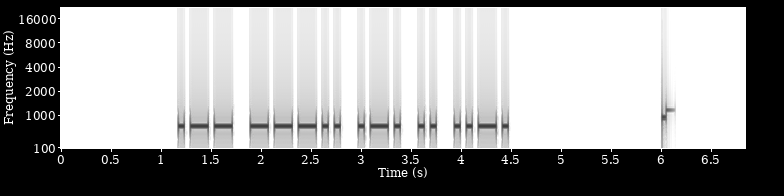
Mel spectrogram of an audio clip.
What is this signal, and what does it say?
Morse code, heard as a keyed tone, about 20 wpm, 700 Hz. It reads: W8RIF
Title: USA Call Signs - 2x Character Spacing - 20wpm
